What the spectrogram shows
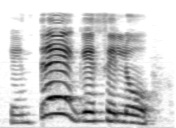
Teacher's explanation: En este caso, la sílaba tónica es tre.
